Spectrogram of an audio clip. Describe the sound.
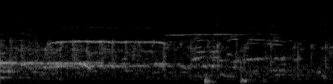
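An audience in Tarragona applauds as a representative of the Carmelites comparsa goes up to collect an anecdote prize, with steady, dense clapping mixed with cheering voices and a few low thuds, holding fairly loud throughout and easing slightly toward the end.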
